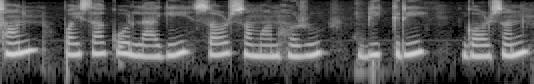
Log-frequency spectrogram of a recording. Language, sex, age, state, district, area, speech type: Nepali, female, 18-30, West Bengal, Darjeeling, rural, spontaneous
